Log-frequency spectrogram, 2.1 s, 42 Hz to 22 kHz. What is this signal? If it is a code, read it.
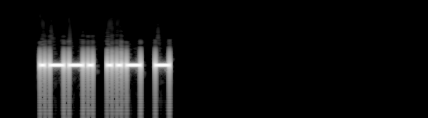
Morse code, heard as a keyed tone, about 50 wpm, 700 Hz. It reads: PUT
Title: Top 500 Words 50wpm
